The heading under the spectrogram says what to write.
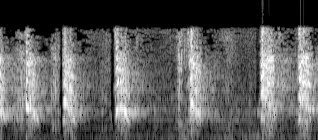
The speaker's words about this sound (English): You want to get your dog under control?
